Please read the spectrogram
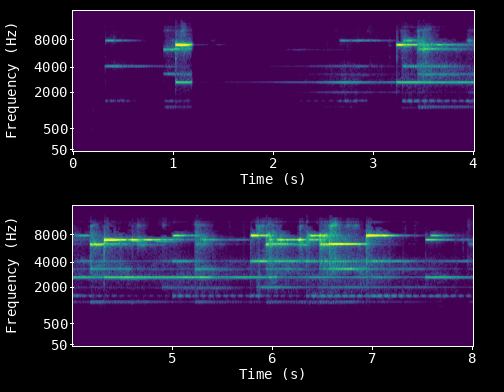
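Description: Metal chimes ringing at a few fixed high pitches: a couple of strikes in the first second or so, a sudden cut to silence, then a fade-in of many overlapping strikes that keep ringing.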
